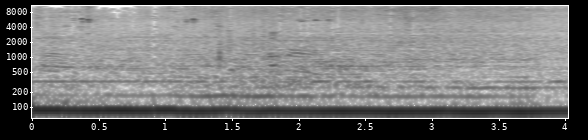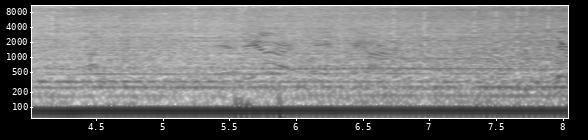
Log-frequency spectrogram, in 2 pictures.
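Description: Heavy diesel equipment engine running steadily, a deep, unbroken drone.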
